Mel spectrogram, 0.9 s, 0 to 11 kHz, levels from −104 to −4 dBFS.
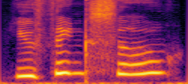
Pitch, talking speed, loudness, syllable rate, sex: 395 Hz, 190 wpm, -15 LUFS, 4.1 syllables/s, female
